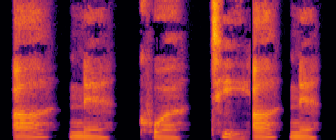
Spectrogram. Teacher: Both US and UK have the same pronunciation of this word. Stress ni. Keep qua soft, then ti clear.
